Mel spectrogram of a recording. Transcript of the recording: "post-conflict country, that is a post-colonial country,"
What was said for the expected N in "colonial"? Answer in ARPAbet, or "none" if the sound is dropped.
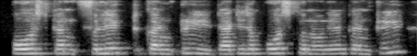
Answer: L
